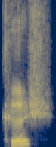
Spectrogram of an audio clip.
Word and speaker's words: Kush: My guest today is Johnny Kush. Is that right? Is that Yeah, that's right. pronounced? Yeah. Correct. Yes, just like the green leaf, the Kush itself.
